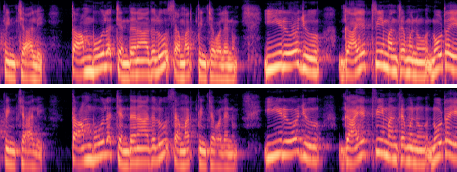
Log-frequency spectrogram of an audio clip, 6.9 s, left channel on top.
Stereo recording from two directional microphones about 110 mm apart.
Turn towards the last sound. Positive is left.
turn(degrees=45)  # may be behind; listen again after turning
